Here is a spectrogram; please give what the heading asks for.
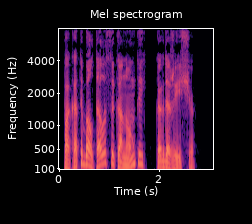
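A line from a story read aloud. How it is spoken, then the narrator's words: Calm snort. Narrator (Russian): Спокойно хмыкнул командор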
